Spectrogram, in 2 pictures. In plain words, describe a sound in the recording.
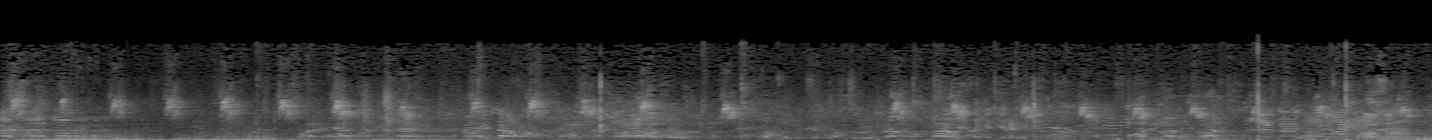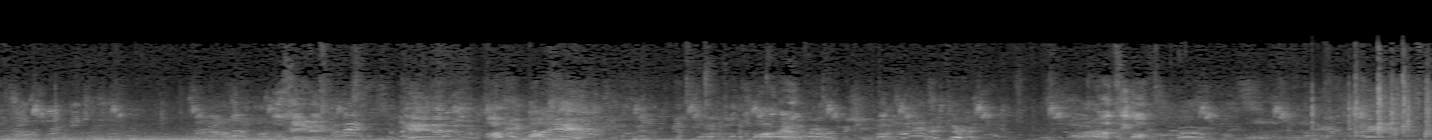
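Men shout to each other across an open outdoor pitch.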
